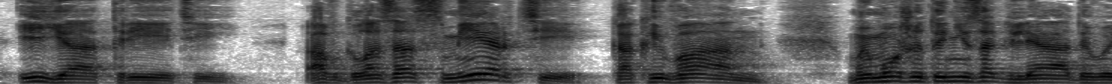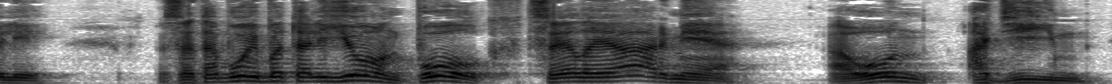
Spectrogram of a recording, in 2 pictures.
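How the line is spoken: Sudden irritated shout. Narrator (Russian): внезапно раздражаясь, выкрикнул Холин

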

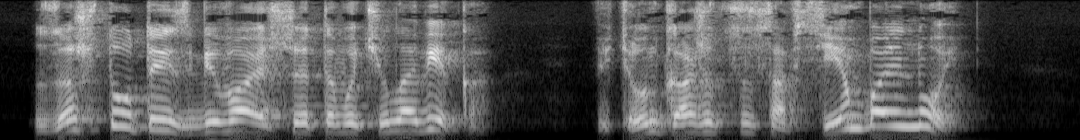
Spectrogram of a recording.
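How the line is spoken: Exclaimed. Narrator (Russian): воскликнул купеческий сын

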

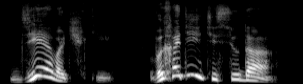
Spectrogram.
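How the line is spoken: Loud call. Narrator (Russian): Наташа громко крикнула в пространство

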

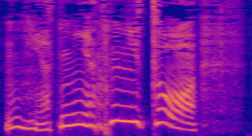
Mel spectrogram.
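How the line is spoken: Shrieking. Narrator (Russian): визжал он

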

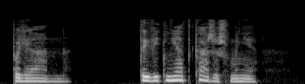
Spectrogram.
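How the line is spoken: Heartfelt interrupting voice. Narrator (Russian): прервал он ее проникновенным голосом

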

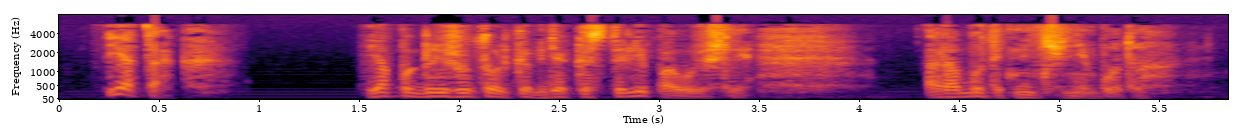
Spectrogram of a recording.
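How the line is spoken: Quiet father. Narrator (Russian): тихо сказал отец

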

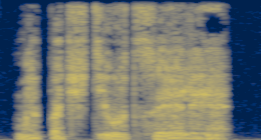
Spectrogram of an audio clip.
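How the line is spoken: Sudden feverish whisper. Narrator (Russian): вдруг лихорадочно зашептал Рон

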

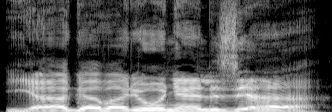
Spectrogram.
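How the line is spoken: Shouting again. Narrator (Russian): закричал опять Назаров

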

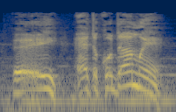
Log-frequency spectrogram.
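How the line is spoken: Old man shouting. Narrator (Russian): закричал дедушка Джо

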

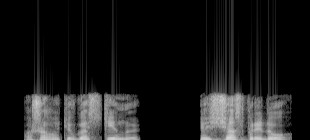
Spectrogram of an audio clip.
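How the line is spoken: Timid reply. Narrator (Russian): отвечала робко

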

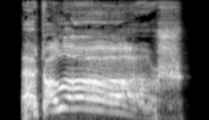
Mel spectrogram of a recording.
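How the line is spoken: Hoarse roar. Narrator (Russian): хрипко взревел Крюк

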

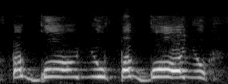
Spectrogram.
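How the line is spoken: Shouting foolish king. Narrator (Russian): закричал глупый король

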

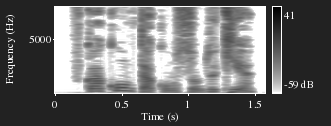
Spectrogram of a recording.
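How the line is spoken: Grumbling. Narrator (Russian): проворчала Маруся

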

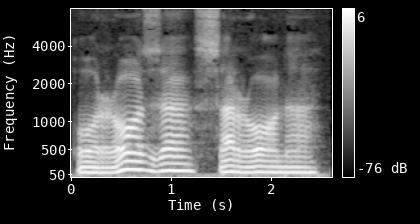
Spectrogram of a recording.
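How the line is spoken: Quiet hoarse drawl. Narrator (Russian): мычит, или тихонько тянет сиповатым голосом

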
